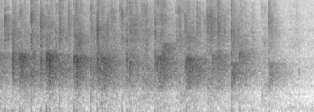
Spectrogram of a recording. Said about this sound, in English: Yeah, clap your hands. Give the Lord praise.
